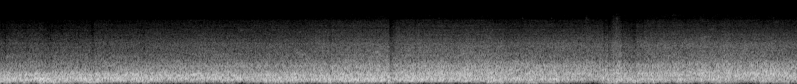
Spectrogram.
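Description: Train wheels clatter and squeal on a curve.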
